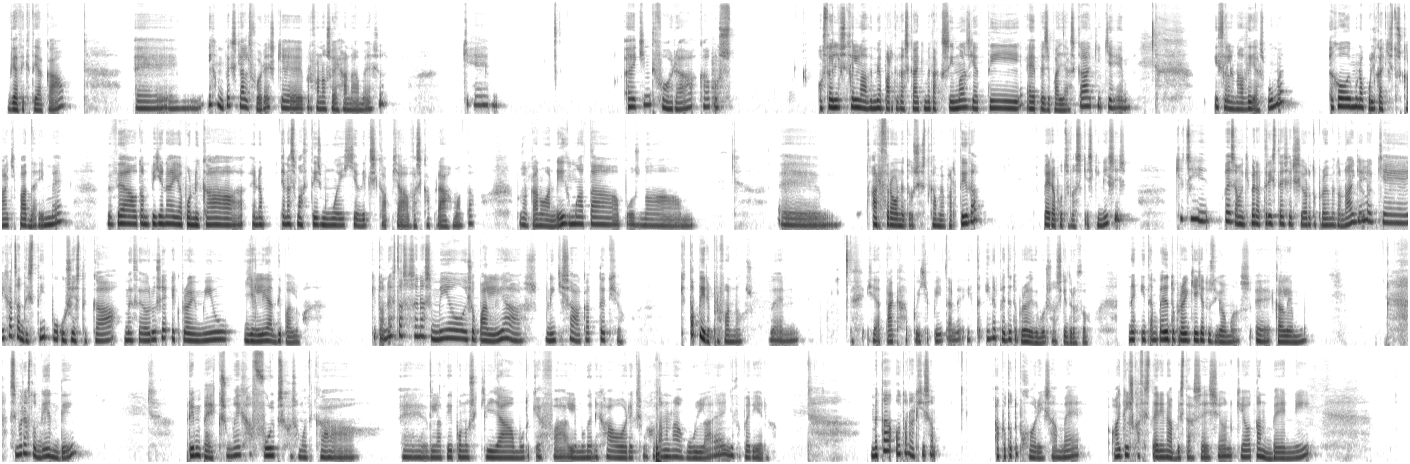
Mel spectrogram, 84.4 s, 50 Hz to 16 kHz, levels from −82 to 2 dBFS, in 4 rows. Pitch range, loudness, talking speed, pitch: 170-225 Hz, -24 LUFS, 130 wpm, 190 Hz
